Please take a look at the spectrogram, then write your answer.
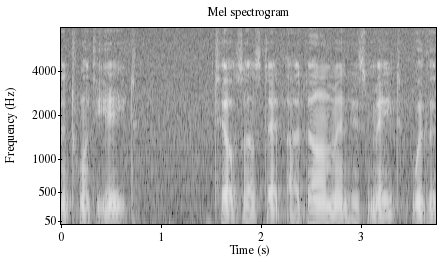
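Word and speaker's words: אדם: Strong's reference H120 is pronounced Ahdum.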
